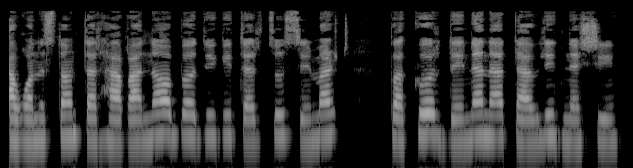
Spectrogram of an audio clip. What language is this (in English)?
Pashto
